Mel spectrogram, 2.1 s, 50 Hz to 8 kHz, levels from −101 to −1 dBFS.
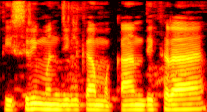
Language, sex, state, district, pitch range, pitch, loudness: Hindi, male, Bihar, Sitamarhi, 125-135 Hz, 125 Hz, -22 LUFS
